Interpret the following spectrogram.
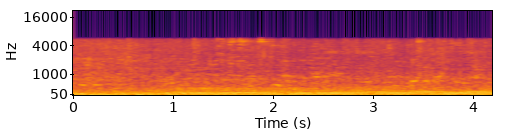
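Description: Busy street noise: a vehicle engine running with a steady low hum, over the chatter of people around.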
